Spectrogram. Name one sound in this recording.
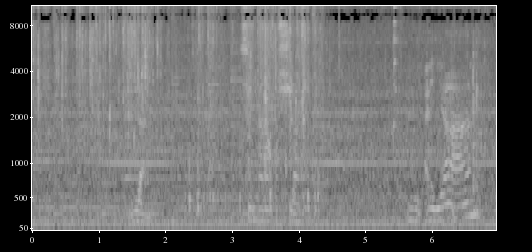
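Food sizzles softly in a frying pan.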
